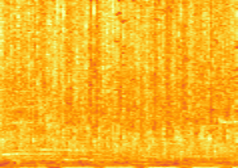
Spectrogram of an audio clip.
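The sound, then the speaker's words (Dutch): Loud audience applause for a figure being honoured, a thick, steady wash of clapping over a rhythmic low pulsing beneath. “Ja, nou dat zal hem goed gedaan hebben, dat applaus.”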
